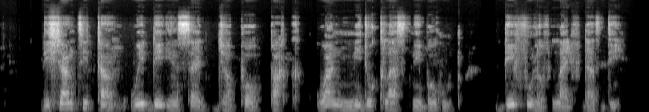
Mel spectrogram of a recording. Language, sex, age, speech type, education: Nigerian Pidgin, male, 30-45, spontaneous, tertiary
